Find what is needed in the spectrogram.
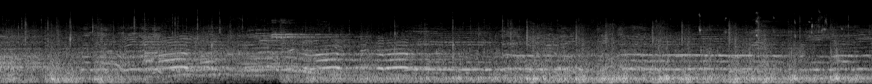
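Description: Live sound of an indoor futsal game: players' voices calling out over the court, with frequent short knocks of the ball and shoes on the wooden floor.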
